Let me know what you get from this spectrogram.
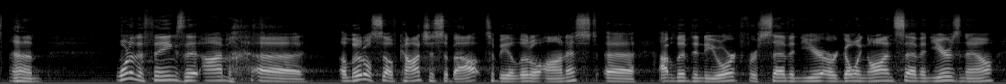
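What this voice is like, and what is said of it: American Southern accent. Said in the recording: “my accent ... I'm not from around here ... You hear the Southern accent”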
